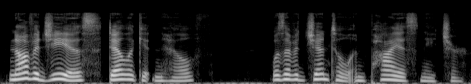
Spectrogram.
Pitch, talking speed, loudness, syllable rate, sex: 195 Hz, 140 wpm, -18 LUFS, 4.9 syllables/s, female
